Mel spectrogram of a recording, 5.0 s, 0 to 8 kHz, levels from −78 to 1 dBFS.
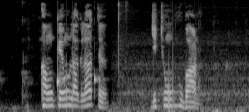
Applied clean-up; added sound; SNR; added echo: none; Water tap, faucet; 11 dB; none.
